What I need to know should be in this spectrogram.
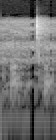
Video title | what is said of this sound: Colouring Book Review & Speed Colour: Fairy Shampoo | When I flick the paper, I can literally hear the thickness when I flick it.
